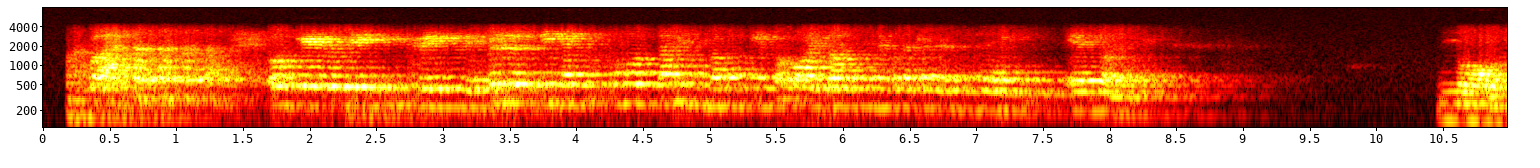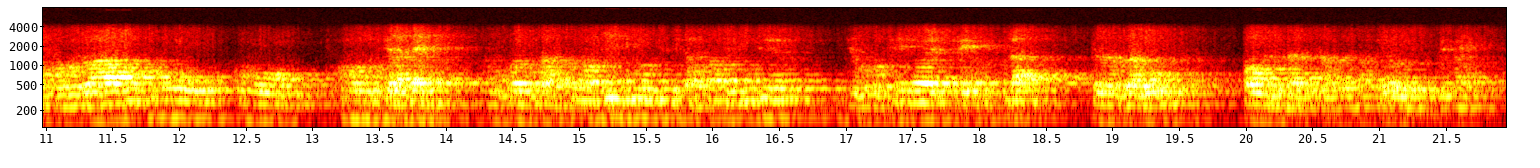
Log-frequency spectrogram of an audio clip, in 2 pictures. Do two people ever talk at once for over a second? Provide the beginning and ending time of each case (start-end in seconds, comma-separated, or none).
none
